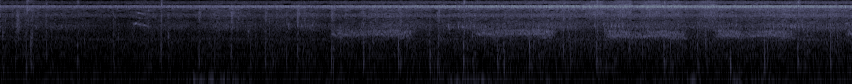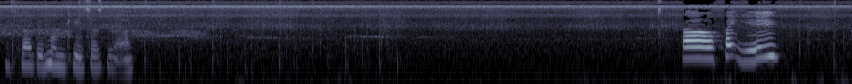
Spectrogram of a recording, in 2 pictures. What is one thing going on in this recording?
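Footsteps crunch softly on leaves and undergrowth.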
